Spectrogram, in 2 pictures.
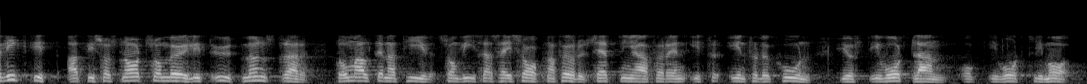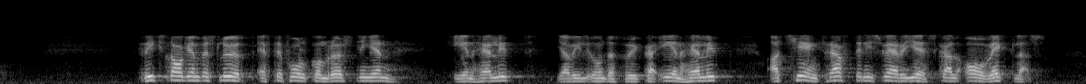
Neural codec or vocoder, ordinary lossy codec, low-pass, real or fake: none; AAC, 16 kbps; 7.2 kHz; real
